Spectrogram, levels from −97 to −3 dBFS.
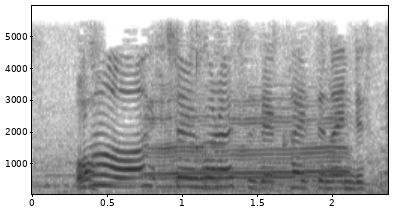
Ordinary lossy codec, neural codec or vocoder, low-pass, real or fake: none; none; 5.4 kHz; real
